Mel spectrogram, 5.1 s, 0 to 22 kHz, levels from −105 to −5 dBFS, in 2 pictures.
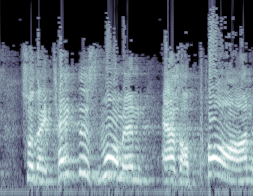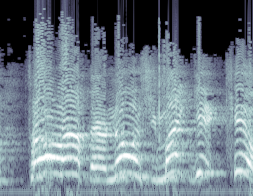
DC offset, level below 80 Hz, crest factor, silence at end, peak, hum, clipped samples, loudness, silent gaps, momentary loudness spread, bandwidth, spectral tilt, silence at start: under 0.1%; -46 dBFS; 10 dB; 0 s; 0 dBFS; none; 0.3%; -9 LUFS; none; 7 LU; 19.5 kHz; -1.5 dB/octave; 0.2 s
